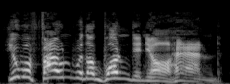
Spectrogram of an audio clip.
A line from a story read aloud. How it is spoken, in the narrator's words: barked Mr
